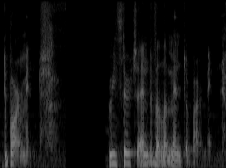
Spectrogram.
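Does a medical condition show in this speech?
Yes: cerebral palsy; quadriplegia, from birth, right side affected.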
